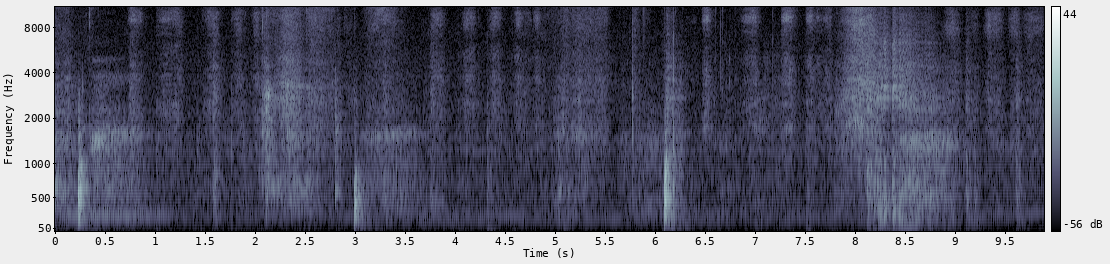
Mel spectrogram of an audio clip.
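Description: Graphite pencil scratching on paper in shading strokes, rising to a louder stretch of scratching near the end, with two soft knocks along the way.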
